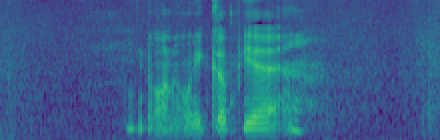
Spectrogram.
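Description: A baby girl giggles.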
